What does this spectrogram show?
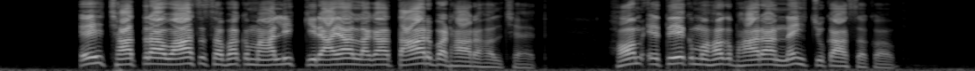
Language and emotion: Maithili, sad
